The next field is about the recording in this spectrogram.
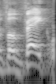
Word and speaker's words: Vivek: And the way that she stand up to Vivek rhymes with cake, you know, like, she not scared of that fool.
